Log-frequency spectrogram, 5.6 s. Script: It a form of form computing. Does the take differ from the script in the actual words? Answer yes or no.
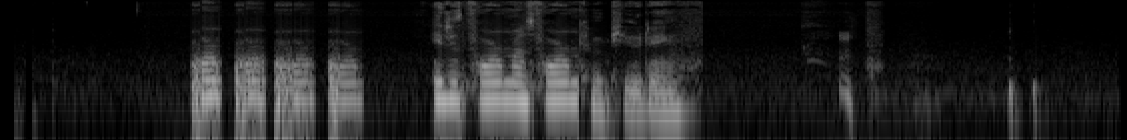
no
